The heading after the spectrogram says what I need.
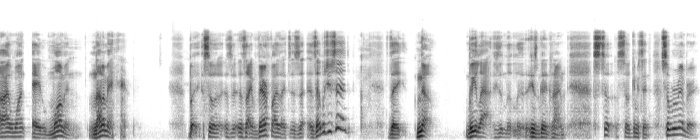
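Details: Adult male with aphasia after a stroke, with word-finding difficulty and trouble saying words: aphasia.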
